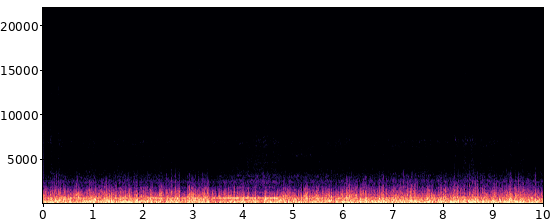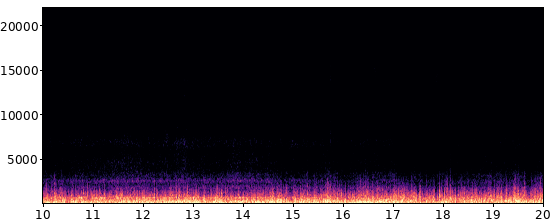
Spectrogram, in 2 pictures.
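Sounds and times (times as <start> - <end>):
train wheels rumbling on track: 0.0 - 20.0
wind buffeting microphone: 0.0 - 20.0.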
